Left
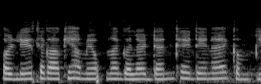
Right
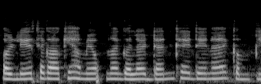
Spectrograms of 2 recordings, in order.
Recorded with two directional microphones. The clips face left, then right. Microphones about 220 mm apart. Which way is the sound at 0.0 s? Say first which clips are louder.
Right 2 dB; 40° right (ahead or behind).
